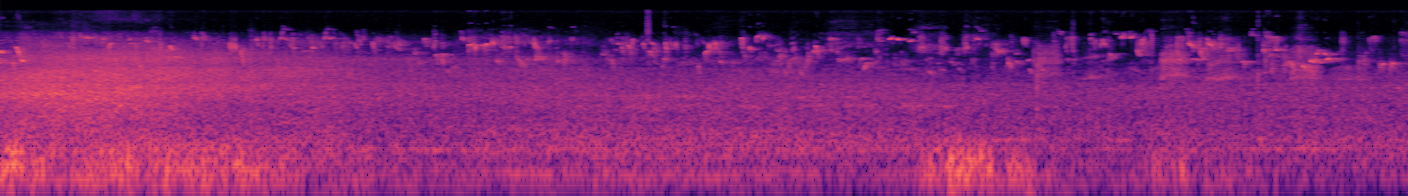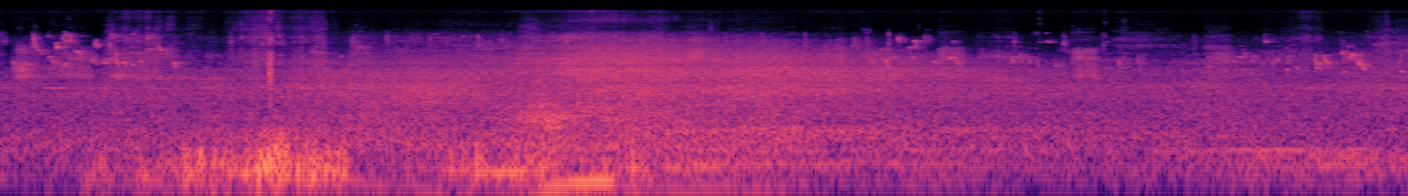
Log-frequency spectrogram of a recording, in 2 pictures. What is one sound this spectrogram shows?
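Construction machinery rumbles steadily in the distance.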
